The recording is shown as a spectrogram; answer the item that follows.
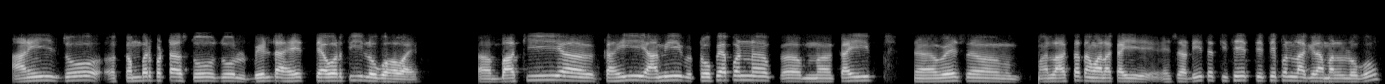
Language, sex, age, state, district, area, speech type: Marathi, male, 45-60, Maharashtra, Nanded, rural, conversation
